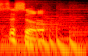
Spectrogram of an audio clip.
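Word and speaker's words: Sissel: right now is that my name is sisil and it rhymes with pistle and your name is sisle huh I think so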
